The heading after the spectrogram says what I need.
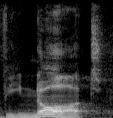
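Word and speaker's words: v₀: give this a name we can go ahead and call that v sub zero which just is pronounced v naught and that's just the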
